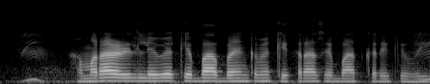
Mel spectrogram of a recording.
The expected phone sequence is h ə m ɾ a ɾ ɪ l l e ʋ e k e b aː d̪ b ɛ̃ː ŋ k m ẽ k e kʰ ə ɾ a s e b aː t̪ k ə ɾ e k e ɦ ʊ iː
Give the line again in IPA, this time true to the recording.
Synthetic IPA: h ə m ɾ a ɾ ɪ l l e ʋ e k e b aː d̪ b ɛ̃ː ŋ k m ẽ k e k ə ɾ a s e b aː t̪ k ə ɾ e k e ɦ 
